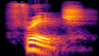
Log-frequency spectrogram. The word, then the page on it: fridge: British English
